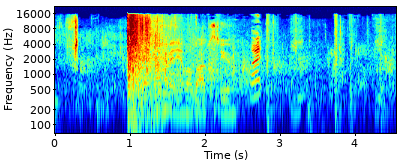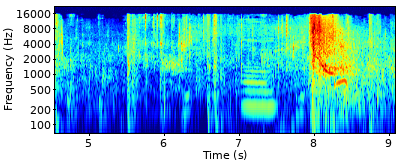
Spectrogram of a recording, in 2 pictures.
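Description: Gunshots crack loudly.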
